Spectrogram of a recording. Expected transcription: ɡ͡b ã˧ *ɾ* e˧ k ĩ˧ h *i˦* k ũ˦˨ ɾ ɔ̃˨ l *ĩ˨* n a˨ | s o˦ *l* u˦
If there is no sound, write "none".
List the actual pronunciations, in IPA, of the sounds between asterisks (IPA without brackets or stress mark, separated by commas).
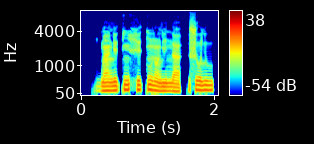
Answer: l, e˦, i˨, l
